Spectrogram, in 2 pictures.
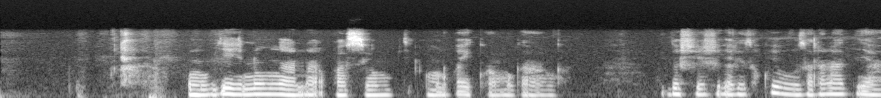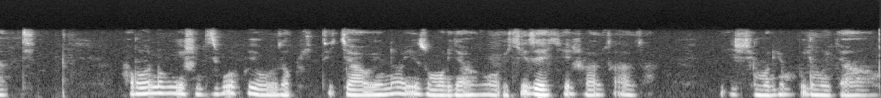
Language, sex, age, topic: Kinyarwanda, female, 36-49, finance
